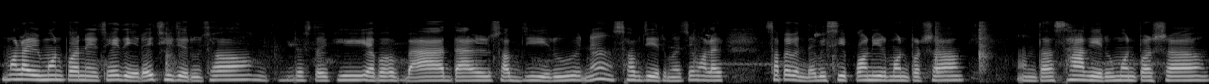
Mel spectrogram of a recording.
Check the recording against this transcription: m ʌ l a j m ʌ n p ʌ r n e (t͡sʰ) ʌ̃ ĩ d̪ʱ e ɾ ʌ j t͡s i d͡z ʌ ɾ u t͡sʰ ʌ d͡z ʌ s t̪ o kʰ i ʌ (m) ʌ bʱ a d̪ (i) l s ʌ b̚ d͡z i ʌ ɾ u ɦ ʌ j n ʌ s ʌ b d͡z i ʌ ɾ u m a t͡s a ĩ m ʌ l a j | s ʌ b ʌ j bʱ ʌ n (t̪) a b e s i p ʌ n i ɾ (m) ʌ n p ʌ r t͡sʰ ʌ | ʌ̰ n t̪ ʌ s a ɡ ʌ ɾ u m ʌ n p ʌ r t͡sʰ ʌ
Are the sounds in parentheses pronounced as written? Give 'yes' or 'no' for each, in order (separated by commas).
no, no, no, no, yes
